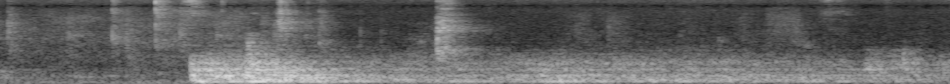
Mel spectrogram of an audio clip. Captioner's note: explosion underwater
